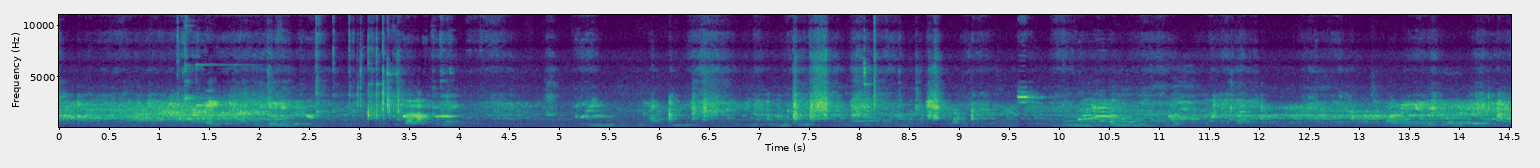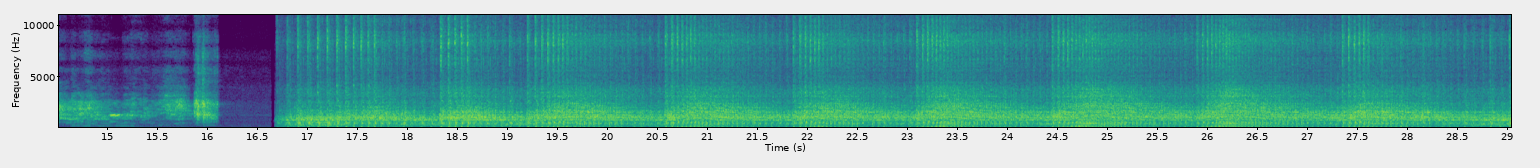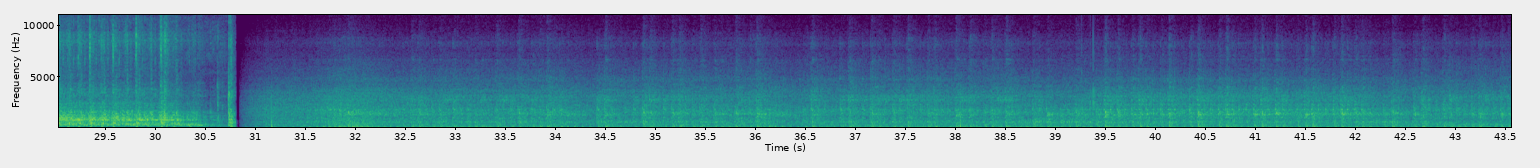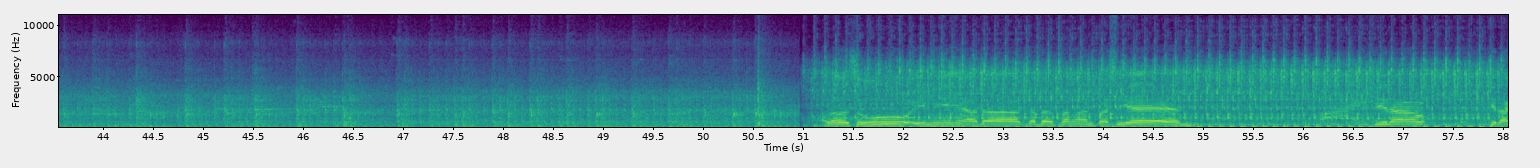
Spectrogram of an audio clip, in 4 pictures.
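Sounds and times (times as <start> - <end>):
motorcycle engine idling: 16.7 - 58.0
motorcycle engine pulsing: 16.7 - 58.0.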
